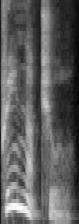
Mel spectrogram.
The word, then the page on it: prenuptial: British English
